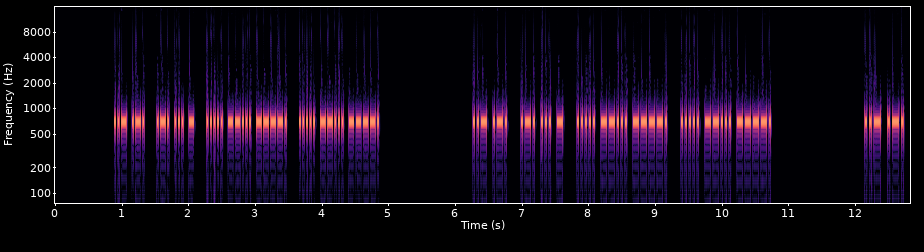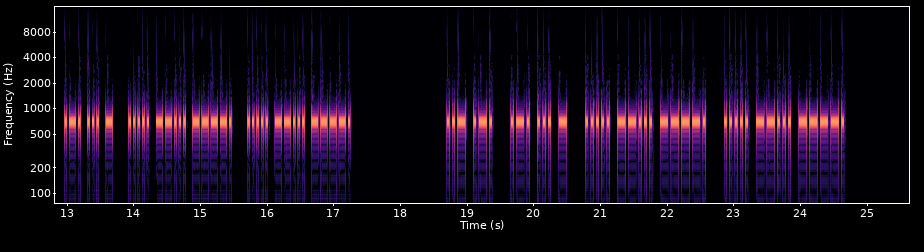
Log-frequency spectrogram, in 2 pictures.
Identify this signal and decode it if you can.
Morse code, heard as a keyed tone, about 35 wpm, 700 Hz. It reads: UR RST 579 579 UR RST 579 579 UR RST 579 579 UR RST 579 579
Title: Speed-Racing Common QSO Phrases - 30wpm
